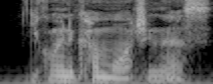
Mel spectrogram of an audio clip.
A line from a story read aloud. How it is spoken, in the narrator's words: panted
